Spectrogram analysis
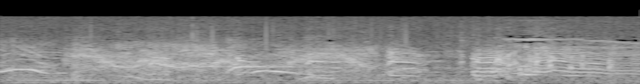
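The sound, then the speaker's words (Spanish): A noisy crowd of many kinds of animals calling at once as they enter the ark: overlapping bleats, brays and growling roars rise and fall continuously, loud, with a brief lull before a fresh burst of cries. “Y bien mucho que he obstruido al entrar el maga animal.”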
